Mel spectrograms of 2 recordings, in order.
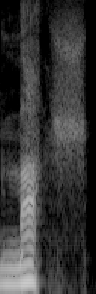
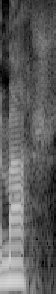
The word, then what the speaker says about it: Marche: On l'appelle, si on le prononce, les Marches. Si on le prononce en italien, c'est les Marche.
